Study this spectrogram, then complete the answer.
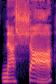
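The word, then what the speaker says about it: נשא: and it and it literally is spelled N A SA, but you would apparently in Hebrew pronounce it Nasha.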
